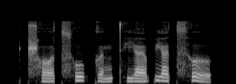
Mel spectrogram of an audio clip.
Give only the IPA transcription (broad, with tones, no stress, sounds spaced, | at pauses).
ʈ͡ʂʰ ɤ˧˥ t͡sʰ u˥ k ə˧˥ n t̪ʰ j ɛ˧˥ p j ɛ˧ t͡sʰ ɹ̩˥˩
